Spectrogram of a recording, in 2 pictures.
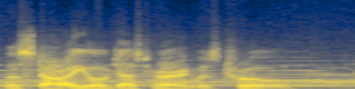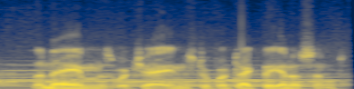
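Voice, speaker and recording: A man's voice: extremely low pitch, animated, normal speed. An American man announcing formally and dramatically in 1950s radio style. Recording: muffled, narrow-band vintage radio recording. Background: loud music.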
